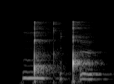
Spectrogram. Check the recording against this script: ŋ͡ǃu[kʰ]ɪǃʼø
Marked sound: correct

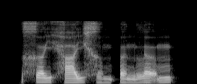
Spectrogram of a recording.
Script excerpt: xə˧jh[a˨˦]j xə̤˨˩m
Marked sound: correct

